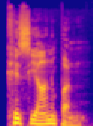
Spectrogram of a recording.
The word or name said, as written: खिसिआनपन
